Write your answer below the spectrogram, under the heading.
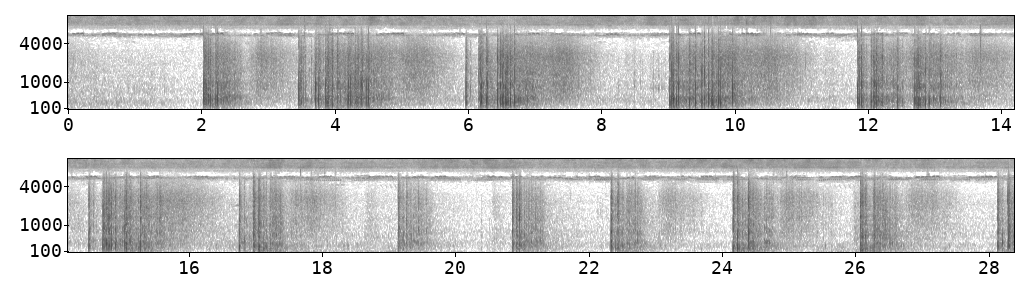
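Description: Aerial firework shells bursting one after another, a sudden boom every one to three seconds, each trailing off over a second or so.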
